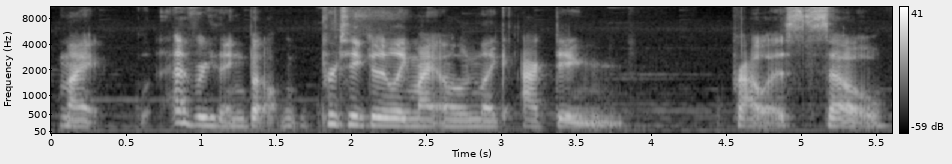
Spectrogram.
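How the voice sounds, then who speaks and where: A woman actor chatting casually on a panel in a halting, self-deprecating way. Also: on the low side, fairly even intonation, vocal fry, a bit bright, faint music behind. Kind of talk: casual chat.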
